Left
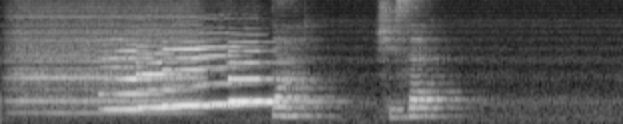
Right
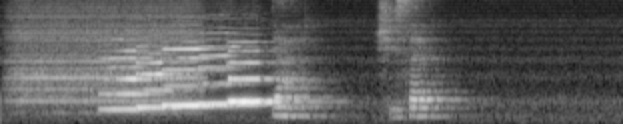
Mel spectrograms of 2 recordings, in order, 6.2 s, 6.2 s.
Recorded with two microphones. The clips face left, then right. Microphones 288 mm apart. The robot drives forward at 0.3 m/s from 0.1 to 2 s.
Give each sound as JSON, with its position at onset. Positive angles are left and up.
{"t": 1.0, "sound": "a flute", "side_deg": -40, "distance_m": 0.7}
{"t": 2.7, "sound": "a woman speaking", "side_deg": 30, "distance_m": 0.9}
